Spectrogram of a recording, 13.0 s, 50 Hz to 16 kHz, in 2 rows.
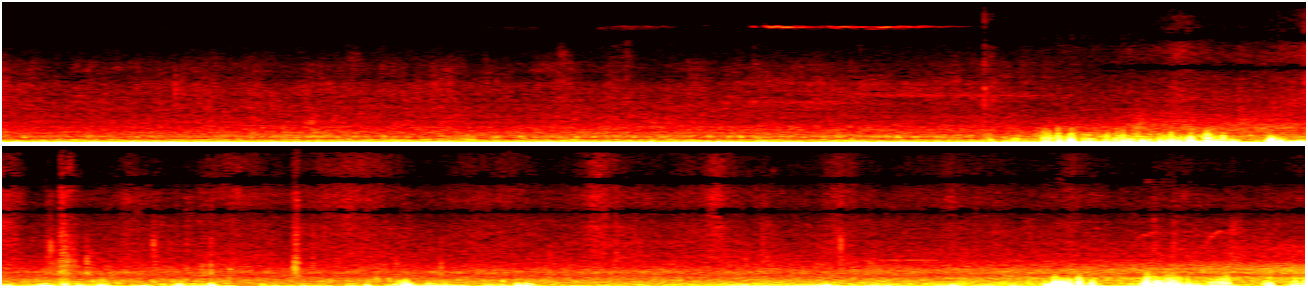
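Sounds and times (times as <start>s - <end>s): low outdoor rumble: 0.0s - 13.0s
wind buffeting microphone: 5.0s - 13.0s.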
